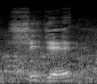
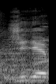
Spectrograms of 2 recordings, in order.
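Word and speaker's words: Xiye: pero se escribe e, X-I-Y-E, Shille, si no me equivoco en la pronunciación, Shille vas Bastira o Bastire o Basti,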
